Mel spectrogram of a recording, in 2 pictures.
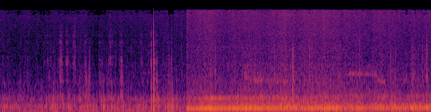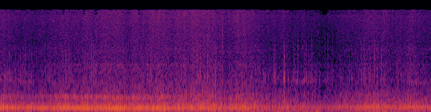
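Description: Vehicle engine running steadily while driving, with a low rumble. There is one sharp knock about three seconds in, and under a second later the engine drone turns suddenly louder and stays steady.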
